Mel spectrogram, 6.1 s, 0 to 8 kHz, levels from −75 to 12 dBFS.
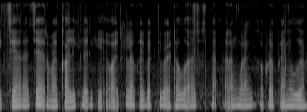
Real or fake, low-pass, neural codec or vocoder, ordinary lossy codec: real; 7.2 kHz; none; none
